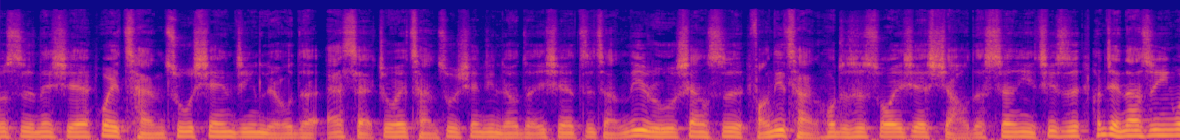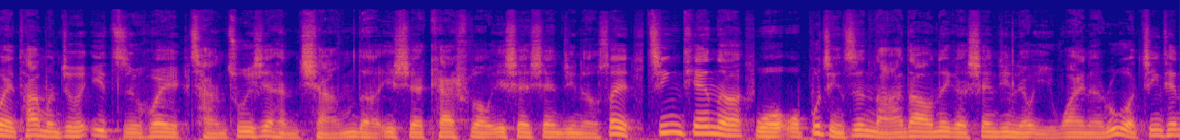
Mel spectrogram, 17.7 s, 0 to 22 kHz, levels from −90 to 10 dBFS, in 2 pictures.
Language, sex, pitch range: Chinese, male, 100-125 Hz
